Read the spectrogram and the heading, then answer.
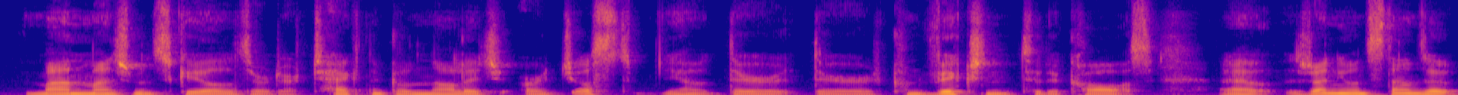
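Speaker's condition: No condition

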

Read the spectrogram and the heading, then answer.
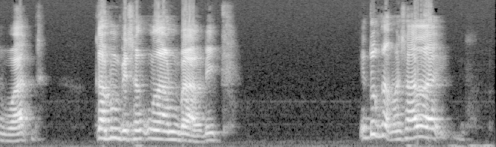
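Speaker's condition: Cerebral palsy; congenital cerebral palsy

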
